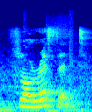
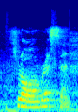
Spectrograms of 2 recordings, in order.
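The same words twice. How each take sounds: The two takes are said the same way.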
